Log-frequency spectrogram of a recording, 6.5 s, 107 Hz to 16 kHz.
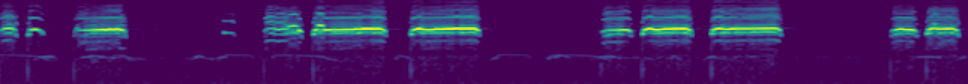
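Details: Osprey calling during evening feeding at the Charlo nest, June 21, 2019, 8:15 pm MDT: short chips leading into drawn-out shrill whistles in clusters, with a quiet low droning hum underneath.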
